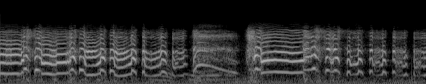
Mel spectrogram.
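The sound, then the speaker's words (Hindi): A girl crying, a high wavering wail that rises and falls in pitch with a few breathy catches and sobs, heard continuously without other talk. “बेटी रोती क्यों है?”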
